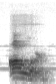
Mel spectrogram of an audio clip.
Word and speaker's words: hour: this one is pronounced our so big love the H is silent in this word and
